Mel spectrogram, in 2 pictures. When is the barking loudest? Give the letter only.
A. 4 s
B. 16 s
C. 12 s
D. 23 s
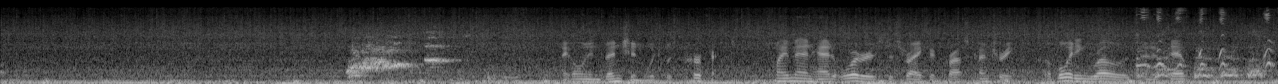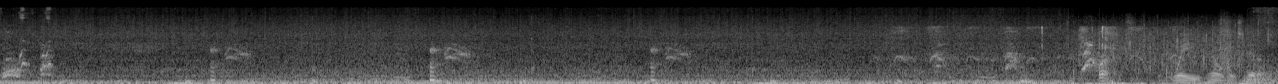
A.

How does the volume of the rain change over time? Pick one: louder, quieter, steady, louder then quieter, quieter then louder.
steady.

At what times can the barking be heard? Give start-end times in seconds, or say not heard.
3.4-5.1, 11.3-13.3, 22.1-23.9.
